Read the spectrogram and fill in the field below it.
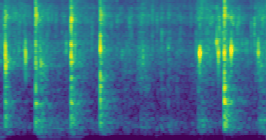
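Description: Garlic fries in a pan with a soft, continuous sizzle, broken by several sharp scraping clicks of a spoon stirring at irregular intervals, close and alone with no voices.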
